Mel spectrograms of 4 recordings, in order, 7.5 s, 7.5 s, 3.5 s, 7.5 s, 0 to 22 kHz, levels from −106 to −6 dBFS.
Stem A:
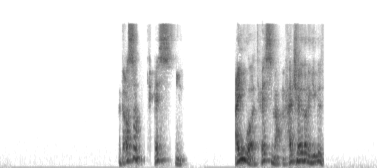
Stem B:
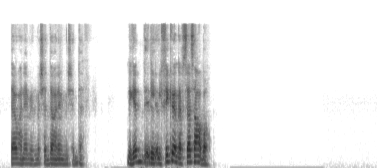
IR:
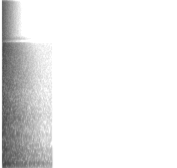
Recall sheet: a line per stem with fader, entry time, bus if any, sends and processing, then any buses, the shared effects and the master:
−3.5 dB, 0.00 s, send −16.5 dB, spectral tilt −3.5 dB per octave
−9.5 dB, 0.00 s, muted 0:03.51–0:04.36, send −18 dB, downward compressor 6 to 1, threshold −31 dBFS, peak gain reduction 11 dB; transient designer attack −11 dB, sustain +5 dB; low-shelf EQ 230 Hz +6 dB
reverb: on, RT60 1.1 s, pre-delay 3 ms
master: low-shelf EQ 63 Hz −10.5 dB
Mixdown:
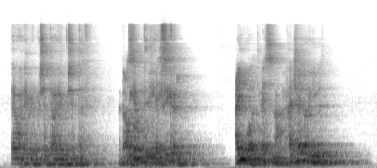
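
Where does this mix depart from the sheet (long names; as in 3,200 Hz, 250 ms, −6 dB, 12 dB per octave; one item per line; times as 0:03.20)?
stem B −9.5 dB → 0.0 dB
master: missing low-shelf EQ 63 Hz −10.5 dB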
